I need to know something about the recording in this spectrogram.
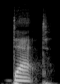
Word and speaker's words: debt: back to the source this word has one syllable and the B is silent debt just imagine it's like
